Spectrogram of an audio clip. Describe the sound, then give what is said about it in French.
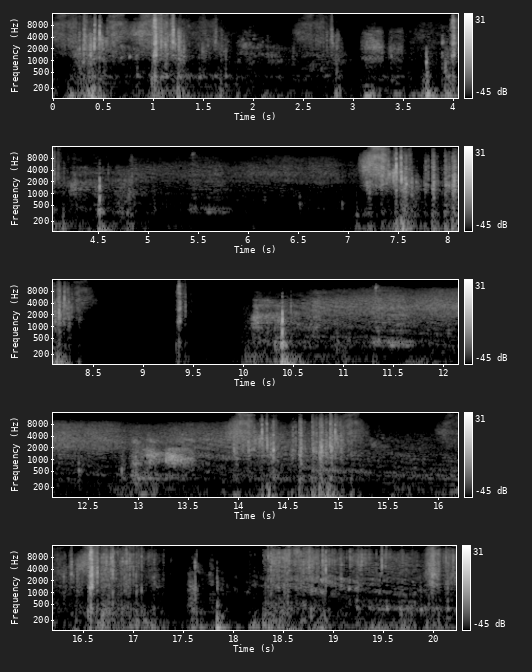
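Dense paper crumpling and crinkling with occasional tearing, made as a sound creation, coming in irregular crackly bursts that swell and fade, with a brief silent gap partway through. No voices. “Du coup, on va écouter un furtif de papier.”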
